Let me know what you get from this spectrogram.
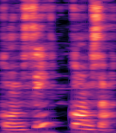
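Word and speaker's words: comme ci comme ça: है तो हम कैसे बोलेंगे उसको कोमो सॉरी कॉमसी कॉमसा कैसे बोलेंगे कॉमसी कॉमसा कॉमसी कॉमसा कॉमसी कॉमसा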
